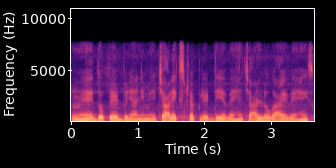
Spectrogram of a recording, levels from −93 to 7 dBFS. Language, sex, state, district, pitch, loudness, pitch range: Hindi, female, Bihar, Vaishali, 230 Hz, -15 LUFS, 225-235 Hz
